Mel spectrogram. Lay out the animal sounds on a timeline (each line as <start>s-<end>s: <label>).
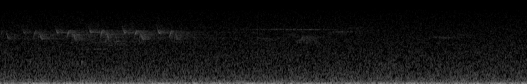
0.3s-2.0s: Ovenbird (Seiurus aurocapilla)
2.3s-3.6s: Black-throated Green Warbler (Setophaga virens)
